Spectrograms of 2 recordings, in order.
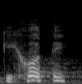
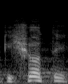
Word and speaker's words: Quixote: del ingenioso hidalgo Don Quixote, or Don Quixote, as I suppose Cervantes would pronounce it, de la Mancha.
